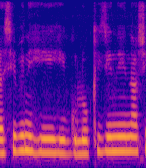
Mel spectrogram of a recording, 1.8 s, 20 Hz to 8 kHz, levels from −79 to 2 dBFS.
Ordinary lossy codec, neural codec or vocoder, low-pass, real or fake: none; none; none; real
